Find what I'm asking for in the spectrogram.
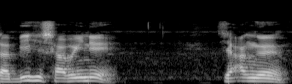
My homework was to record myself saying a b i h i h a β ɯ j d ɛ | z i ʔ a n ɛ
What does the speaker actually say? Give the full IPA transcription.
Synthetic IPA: a b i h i s a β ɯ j n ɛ | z a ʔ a ŋ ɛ

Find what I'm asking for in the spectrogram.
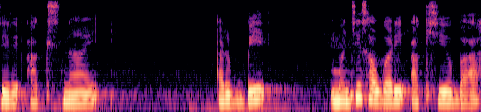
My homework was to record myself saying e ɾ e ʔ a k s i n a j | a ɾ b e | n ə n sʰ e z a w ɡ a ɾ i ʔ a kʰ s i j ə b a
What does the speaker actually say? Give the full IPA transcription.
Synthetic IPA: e ɾ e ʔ a k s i n a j | a ɾ b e | m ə n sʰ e s a w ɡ a ɾ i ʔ a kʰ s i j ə b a

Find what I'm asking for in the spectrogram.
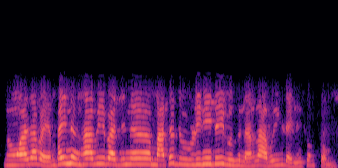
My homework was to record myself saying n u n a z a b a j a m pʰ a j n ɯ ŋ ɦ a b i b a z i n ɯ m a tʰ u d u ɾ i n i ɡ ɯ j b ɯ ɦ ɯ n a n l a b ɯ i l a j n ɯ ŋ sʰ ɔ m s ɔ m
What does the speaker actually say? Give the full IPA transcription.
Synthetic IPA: n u ŋ a z a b a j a m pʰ a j n ɯ ŋ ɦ a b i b a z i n ɯ m a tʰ ɯ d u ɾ i n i d ɯ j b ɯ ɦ ɯ n a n l a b ɯ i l a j n ɯ ŋ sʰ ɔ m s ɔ m

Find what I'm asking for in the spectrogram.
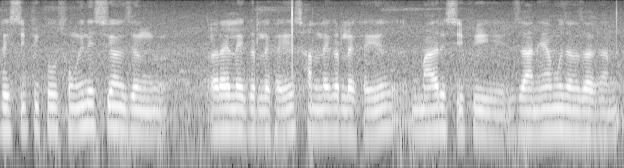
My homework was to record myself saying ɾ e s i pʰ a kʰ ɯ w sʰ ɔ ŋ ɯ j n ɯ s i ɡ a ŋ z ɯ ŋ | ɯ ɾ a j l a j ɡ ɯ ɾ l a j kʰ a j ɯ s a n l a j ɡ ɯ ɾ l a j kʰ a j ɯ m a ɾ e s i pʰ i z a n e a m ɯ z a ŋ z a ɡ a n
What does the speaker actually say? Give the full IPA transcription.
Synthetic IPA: ɾ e s i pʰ i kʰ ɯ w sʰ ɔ ŋ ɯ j n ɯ s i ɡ a ŋ z ɯ ŋ | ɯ ɾ a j l a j ɡ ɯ ɾ l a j kʰ a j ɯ s a n l a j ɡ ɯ ɾ l a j kʰ a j ɯ m a ɾ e s i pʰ i z a n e a m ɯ z a ŋ z a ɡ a n

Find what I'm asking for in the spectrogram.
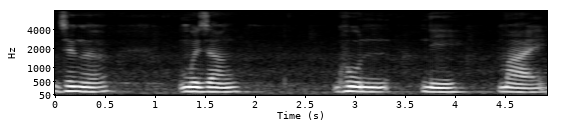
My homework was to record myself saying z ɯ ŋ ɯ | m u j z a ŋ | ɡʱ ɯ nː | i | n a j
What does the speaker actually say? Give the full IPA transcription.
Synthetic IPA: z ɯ ŋ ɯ | m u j z a ŋ | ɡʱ u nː | i | m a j

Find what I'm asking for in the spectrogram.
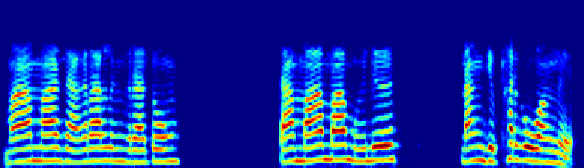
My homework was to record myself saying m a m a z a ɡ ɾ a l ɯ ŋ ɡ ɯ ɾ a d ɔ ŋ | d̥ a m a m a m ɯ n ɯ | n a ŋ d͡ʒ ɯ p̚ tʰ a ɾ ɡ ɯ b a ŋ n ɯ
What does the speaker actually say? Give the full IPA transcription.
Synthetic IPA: m a m a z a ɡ ɾ a l ɯ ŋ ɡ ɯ ɾ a d ɔ ŋ | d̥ a m a m a m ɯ n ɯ | n a ŋ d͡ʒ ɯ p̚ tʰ a ɾ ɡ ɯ w a ŋ n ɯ

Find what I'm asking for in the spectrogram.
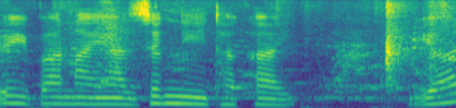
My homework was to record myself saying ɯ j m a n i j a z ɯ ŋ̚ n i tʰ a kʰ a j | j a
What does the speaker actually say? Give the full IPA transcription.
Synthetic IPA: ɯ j b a n a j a z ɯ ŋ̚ n i tʰ a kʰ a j | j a

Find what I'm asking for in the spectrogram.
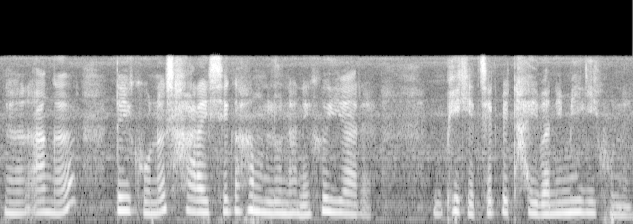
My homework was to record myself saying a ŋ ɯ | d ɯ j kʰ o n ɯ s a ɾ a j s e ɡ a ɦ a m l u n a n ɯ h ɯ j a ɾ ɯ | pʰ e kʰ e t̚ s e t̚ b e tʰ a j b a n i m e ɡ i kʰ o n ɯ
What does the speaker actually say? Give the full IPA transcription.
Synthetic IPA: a ŋ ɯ | d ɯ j kʰ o n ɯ s a ɾ a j s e ɡ a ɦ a m l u n a n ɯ h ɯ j a ɾ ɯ | pʰ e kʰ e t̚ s e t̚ b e tʰ a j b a n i m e ɡ i kʰ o n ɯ

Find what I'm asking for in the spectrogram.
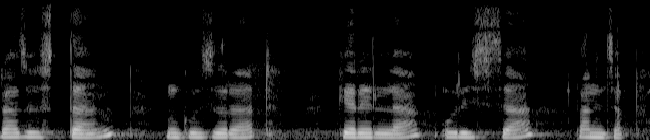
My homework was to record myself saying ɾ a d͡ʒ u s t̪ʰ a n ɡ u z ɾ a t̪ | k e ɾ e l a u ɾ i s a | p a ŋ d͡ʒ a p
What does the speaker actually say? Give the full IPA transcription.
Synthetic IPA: ɾ a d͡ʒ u s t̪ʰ a n ɡ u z ɾ a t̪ | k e ɾ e l a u ɾ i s a | p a n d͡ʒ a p

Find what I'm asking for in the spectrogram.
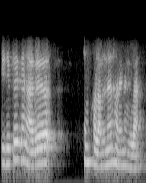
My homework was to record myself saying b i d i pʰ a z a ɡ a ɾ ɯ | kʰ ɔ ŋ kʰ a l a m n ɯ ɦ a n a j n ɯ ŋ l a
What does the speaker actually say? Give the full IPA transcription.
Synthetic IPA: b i n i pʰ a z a ŋ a ɾ ɯ | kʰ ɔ m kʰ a l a m n ɯ ɦ a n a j n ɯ ŋ l a

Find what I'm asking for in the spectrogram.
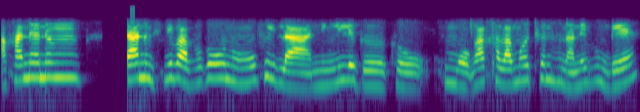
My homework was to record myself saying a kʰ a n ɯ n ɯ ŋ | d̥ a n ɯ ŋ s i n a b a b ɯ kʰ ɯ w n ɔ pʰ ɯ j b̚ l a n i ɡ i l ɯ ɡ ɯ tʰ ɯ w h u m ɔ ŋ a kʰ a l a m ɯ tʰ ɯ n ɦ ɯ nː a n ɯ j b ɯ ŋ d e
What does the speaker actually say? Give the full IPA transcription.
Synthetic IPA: a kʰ a n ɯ n ɯ ŋ | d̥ a n ɯ ŋ s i n i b a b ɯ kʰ ɯ w n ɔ pʰ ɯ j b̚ l a n i ŋ i l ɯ ɡ ɯ kʰ ɯ w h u m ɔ ŋ a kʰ a l a m ɯ tʰ ɯ n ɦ ɯ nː a n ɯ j b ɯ ŋ d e

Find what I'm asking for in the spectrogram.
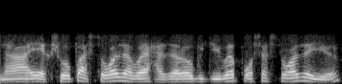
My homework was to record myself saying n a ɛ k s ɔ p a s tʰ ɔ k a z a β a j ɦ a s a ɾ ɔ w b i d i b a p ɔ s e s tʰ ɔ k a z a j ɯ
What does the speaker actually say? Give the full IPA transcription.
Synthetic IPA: n a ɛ k s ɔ p a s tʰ ɔ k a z a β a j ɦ a z a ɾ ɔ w b i d i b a p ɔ s a s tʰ ɔ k a z a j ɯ

